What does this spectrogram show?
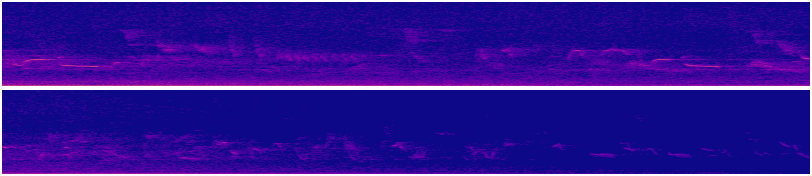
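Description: Songbirds chirping in quick, varied short calls over a low steady hum, the whole sound fading out gradually until only a few faint chirps are left by the end.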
